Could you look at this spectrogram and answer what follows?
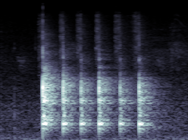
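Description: A knife chops apples for an apple pie on a board: six evenly spaced, crisp thunks in a steady rhythm, close and clear with nothing else around them.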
